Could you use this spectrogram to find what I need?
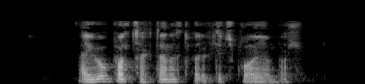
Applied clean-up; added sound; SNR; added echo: none; none; none; none.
